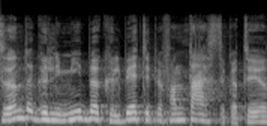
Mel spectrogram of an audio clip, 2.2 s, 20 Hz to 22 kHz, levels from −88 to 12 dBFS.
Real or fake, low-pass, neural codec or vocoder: real; 14.4 kHz; none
